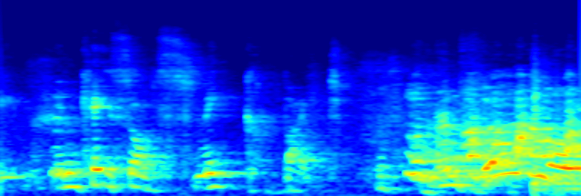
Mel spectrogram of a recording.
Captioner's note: laughing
